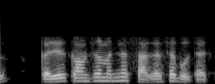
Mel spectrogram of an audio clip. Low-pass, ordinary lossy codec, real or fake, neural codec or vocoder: 3.6 kHz; none; real; none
